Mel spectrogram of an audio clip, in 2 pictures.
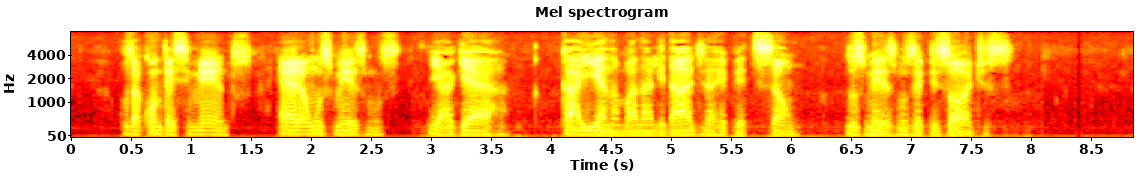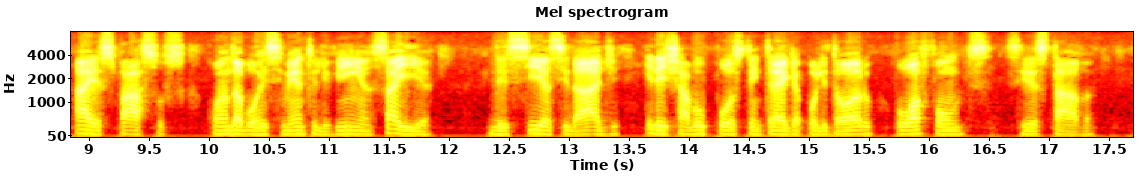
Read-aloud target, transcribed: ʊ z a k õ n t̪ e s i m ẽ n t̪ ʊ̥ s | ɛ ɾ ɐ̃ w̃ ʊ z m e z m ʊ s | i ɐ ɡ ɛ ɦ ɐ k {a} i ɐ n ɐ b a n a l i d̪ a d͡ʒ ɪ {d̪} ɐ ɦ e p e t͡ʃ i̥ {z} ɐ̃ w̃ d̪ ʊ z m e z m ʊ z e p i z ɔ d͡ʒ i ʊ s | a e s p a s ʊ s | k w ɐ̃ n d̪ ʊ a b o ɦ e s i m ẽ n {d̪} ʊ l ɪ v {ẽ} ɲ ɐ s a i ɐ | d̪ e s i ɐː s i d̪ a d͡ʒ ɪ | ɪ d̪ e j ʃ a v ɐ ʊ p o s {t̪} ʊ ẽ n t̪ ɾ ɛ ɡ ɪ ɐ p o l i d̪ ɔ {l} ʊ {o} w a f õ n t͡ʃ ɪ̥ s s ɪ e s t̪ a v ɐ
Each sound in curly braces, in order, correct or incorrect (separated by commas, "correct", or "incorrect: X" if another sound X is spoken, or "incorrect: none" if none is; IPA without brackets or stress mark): correct, correct, incorrect: s, incorrect: t̪, incorrect: ĩ, correct, incorrect: ɾ, correct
